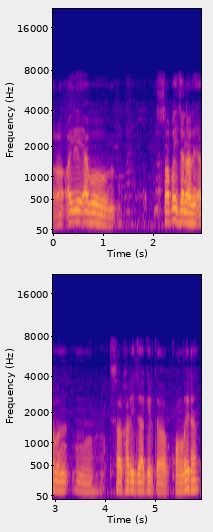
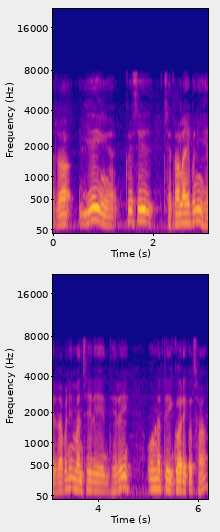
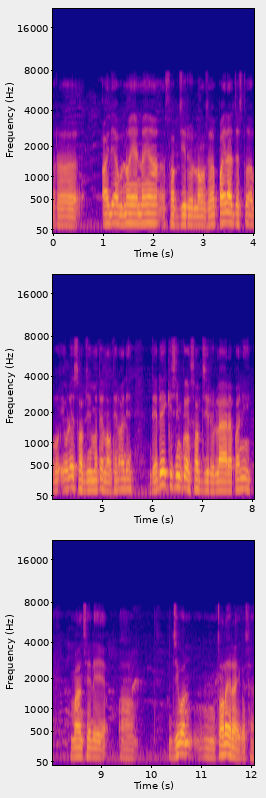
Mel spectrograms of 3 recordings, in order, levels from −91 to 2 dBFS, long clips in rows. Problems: none marked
